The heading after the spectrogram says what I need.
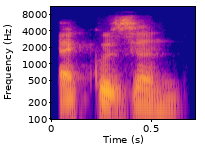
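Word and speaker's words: Equazen: um and they've recently changed the name to equizone e q u a z e n um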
